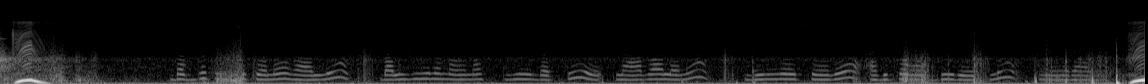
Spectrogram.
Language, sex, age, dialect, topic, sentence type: Telugu, female, 18-24, Central/Coastal, banking, statement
